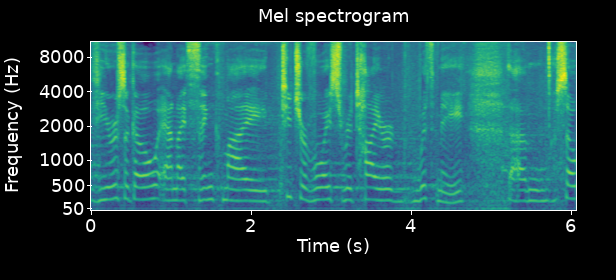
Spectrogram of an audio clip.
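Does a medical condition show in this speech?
No.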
